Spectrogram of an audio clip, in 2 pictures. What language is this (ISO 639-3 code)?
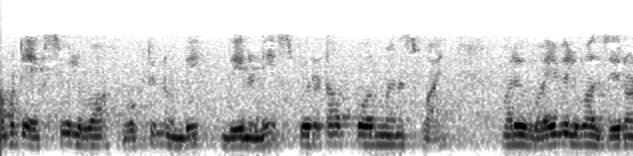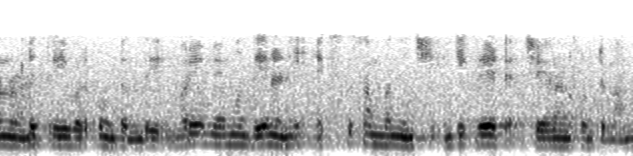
tel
